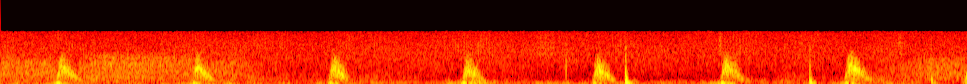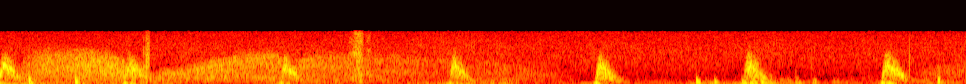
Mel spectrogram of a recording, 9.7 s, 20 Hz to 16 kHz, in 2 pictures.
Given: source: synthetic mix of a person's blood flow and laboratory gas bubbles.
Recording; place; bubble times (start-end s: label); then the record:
Doppler ultrasound of blood flow; subclavian vein
6.56-6.82 s: bubbles
From the record:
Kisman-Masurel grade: 121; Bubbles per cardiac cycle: 1 to 2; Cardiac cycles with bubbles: 10 to 50%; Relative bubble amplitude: barely perceptible (0.100 to 0.250); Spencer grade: 2 (many but less than half of the cardiac periods contain bubble signals, singularly or in groups); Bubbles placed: anywhere in the cardiac cycle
